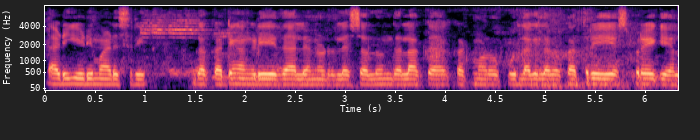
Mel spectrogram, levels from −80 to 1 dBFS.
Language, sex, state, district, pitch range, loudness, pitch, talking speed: Kannada, male, Karnataka, Dharwad, 145-150 Hz, -15 LUFS, 145 Hz, 190 wpm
